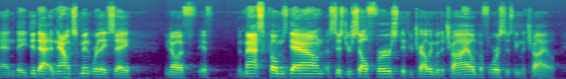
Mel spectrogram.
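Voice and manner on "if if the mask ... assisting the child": normal talking voice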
